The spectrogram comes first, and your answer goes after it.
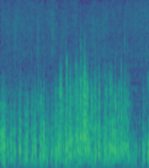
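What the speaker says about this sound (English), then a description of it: "It's windy." Wind buffets a microphone on a desert road during a summer motorcycle trip between Death Valley and Mojave, a steady low rushing roar with gusty swells throughout.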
